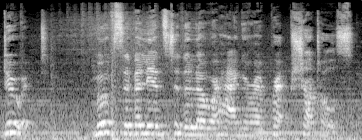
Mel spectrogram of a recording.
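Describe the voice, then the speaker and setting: A woman's voice: mid-range voice, normal speed, recorded from a distance, music in the background, close to an everyday voice. A woman playing a fierce, defiant colonel commanding troops in a sci-fi war audio drama. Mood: urgent command.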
